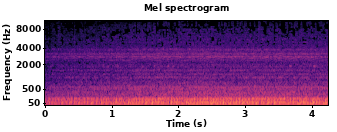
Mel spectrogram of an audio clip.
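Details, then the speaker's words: Mitsubishi Lancer Evolution IX on a cold start on a cold day, coolant temperature not yet registering, after installing a resistor: a steady, smooth idle. Before the fix it stumbled and hunted, nearly dying, until warm. "before it would just like absolutely stumble on its face forever until it was warmed up oh man I can't believe it actually worked"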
